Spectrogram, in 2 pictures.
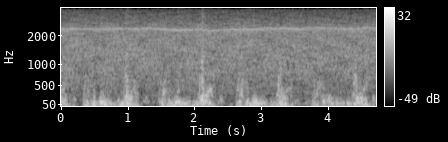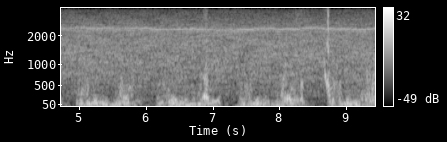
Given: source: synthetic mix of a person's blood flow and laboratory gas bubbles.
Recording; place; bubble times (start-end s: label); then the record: Doppler ultrasound of blood flow; precordium
8.23-8.38 s: bubbles
8.66-8.83 s: bubbles
9.21-9.39 s: bubbles
From the record:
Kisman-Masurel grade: 212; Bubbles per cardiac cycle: several, 3 to 8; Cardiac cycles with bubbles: 1 to 10%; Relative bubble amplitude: moderate (0.250 to 0.450); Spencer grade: 1 (occasional bubble signal discernible with the cardiac motion signal, with majority of cardiac periods free of bubbles); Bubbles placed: only in the low amplitude regions of the cardiac cycle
